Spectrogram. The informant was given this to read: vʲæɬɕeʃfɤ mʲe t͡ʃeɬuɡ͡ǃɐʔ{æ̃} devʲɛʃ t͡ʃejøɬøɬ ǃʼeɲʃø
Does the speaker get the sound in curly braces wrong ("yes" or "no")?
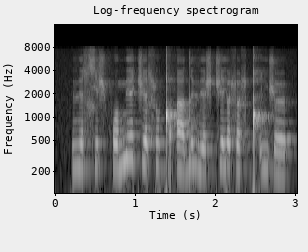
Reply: yes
